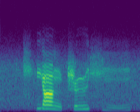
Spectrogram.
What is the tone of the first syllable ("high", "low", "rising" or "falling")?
falling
